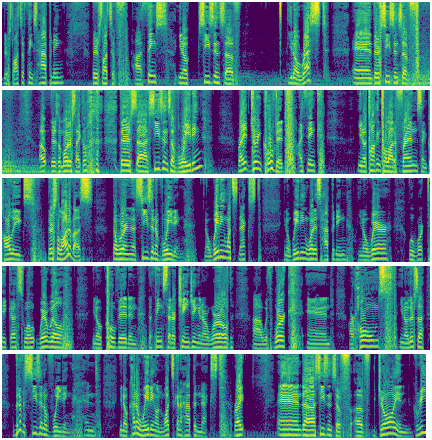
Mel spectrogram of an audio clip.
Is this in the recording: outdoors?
yes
